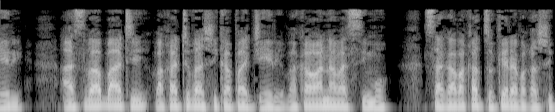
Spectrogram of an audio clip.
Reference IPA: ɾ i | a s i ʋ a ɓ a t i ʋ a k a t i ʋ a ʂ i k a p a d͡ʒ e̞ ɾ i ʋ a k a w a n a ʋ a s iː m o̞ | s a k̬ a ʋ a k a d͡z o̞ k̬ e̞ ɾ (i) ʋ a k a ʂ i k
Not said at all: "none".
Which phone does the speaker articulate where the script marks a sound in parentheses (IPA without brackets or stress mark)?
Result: a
